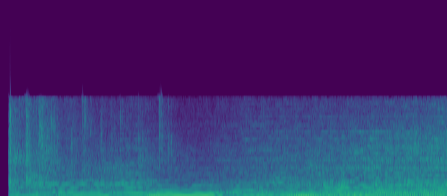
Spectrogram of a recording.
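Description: Concert wind band of brass and woodwinds playing the opening of an instrumental introduction: sustained notes in several parts moving about once a second, before the tenor's vocal enters.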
